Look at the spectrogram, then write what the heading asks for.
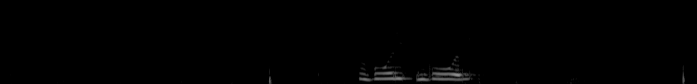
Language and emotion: Russian, sad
